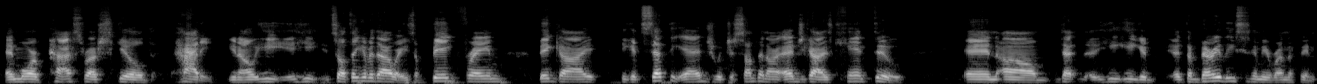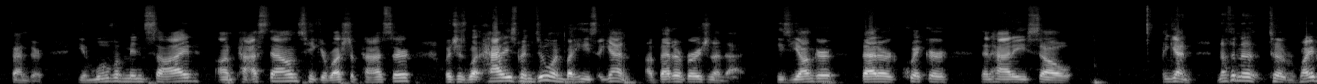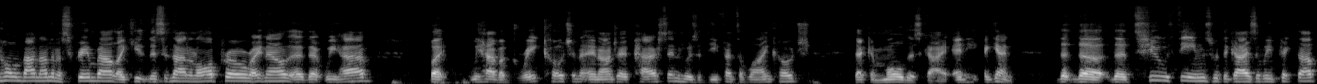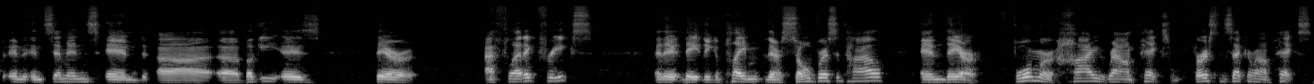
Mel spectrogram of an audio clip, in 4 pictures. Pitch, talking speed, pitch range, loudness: 130 Hz, 195 wpm, 115-150 Hz, -25 LUFS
